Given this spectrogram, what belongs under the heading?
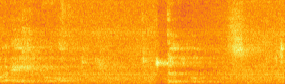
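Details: Esophageal speech, a laryngectomy communication method, demonstrated by a speech-language pathologist using air injected into the upper esophagus to vibrate the pharyngoesophageal segment.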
